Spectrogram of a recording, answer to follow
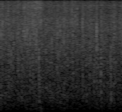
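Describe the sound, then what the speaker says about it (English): Rain falls outdoors at an Alaskan caribou hunting camp, a steady soft patter of drops on surfaces, faint and even with no voices. "Rain is not helping things any."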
